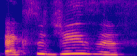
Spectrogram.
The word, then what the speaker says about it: exegesis: Exegesis? Oh man, I gotta look that up. Yeah, let's see how you pronounce it. I had it right.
